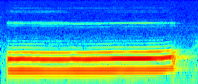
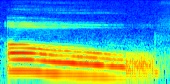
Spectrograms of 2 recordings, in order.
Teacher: have oh kind of like three vowels meshed into one whereas the korean o is a monophthong i can extend this all and just keep going and there won't be any changes in the sound · in the english o you have oh kind of like three vowels meshed into one whereas the korean o is a monophthong i can extend this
